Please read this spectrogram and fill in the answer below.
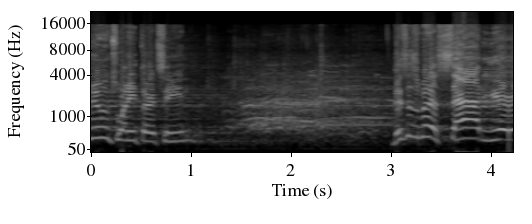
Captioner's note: cheering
